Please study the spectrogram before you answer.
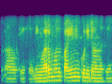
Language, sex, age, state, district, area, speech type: Tamil, male, 18-30, Tamil Nadu, Cuddalore, urban, conversation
